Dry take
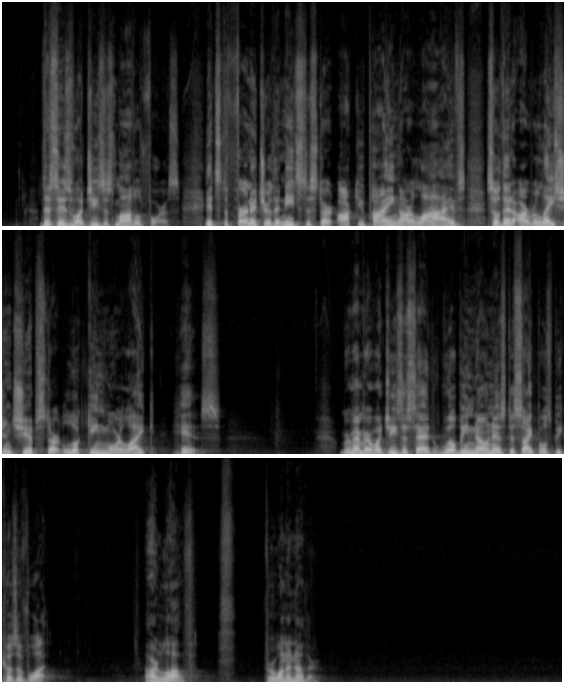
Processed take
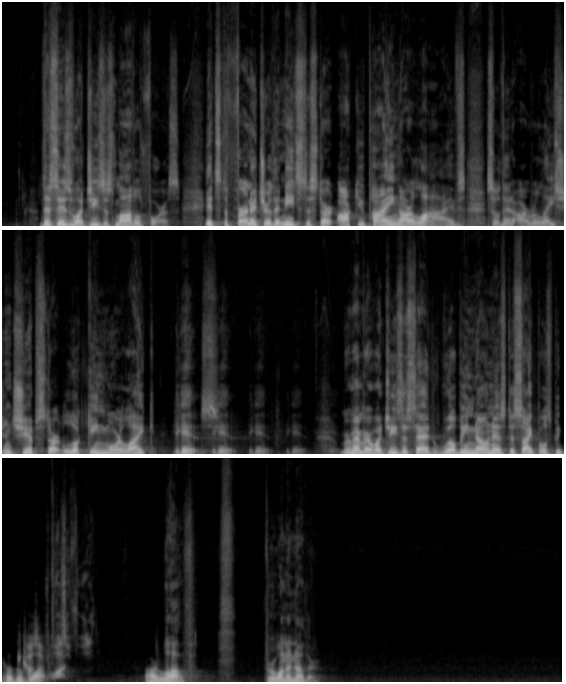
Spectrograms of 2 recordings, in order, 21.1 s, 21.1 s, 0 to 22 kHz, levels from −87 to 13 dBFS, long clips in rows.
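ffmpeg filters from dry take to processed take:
ffmpeg -i in.wav -filter_complex "[0:a]asettb=1/sr,asplit=3[link_01][link_02][link_03];[link_01]atrim=end=5.304[link_04];[link_02]atrim=start=5.3:end=7.06,asetpts=PTS-STARTPTS,afade=type=in:duration=0.004:curve=qsin,afade=type=out:start_time=1.756:duration=0.004:curve=qsin,acompressor=threshold=-29dB:ratio=5:attack=3.2:release=140:knee=1:detection=peak[link_05];[link_03]atrim=start=7.056[link_06];[link_04][link_05]acrossfade=duration=0.004:curve1=hsin:curve2=qsin[link_07];[link_07][link_06]acrossfade=duration=0.004:curve1=qsin:curve2=hsin,asplit=2[link_08][link_09];[link_09]afade=type=in:start_time=8.73:duration=0.01,afade=type=out:start_time=9.5:duration=0.01,aecho=0:1:460|920|1380|1840|2300:0.334965|0.150734|0.0678305|0.0305237|0.0137357[link_10];[link_08][link_10]amix=inputs=2:normalize=0,asettb=1/sr,asplit=3[link_11][link_12][link_13];[link_11]atrim=end=13.984[link_14];[link_12]atrim=start=13.98:end=16.08,asetpts=PTS-STARTPTS,afade=type=in:duration=0.004:curve=qsin,afade=type=out:start_time=2.096:duration=0.004:curve=qsin,acrossover=split=970|4200[link_15][link_16][link_17];[link_16]adelay=260[link_18];[link_17]adelay=610[link_19];[link_15][link_18][link_19]amix=inputs=3:normalize=0,atrim=end_sample=92610[link_20];[link_13]atrim=start=16.076[link_21];[link_14][link_20]acrossfade=duration=0.004:curve1=hsin:curve2=qsin[link_22];[link_22][link_21]acrossfade=duration=0.004:curve1=qsin:curve2=hsin" out.wav

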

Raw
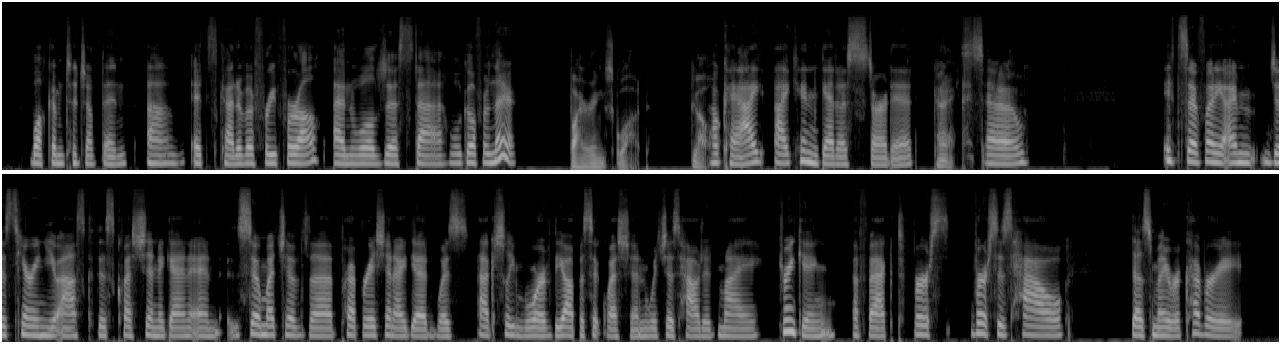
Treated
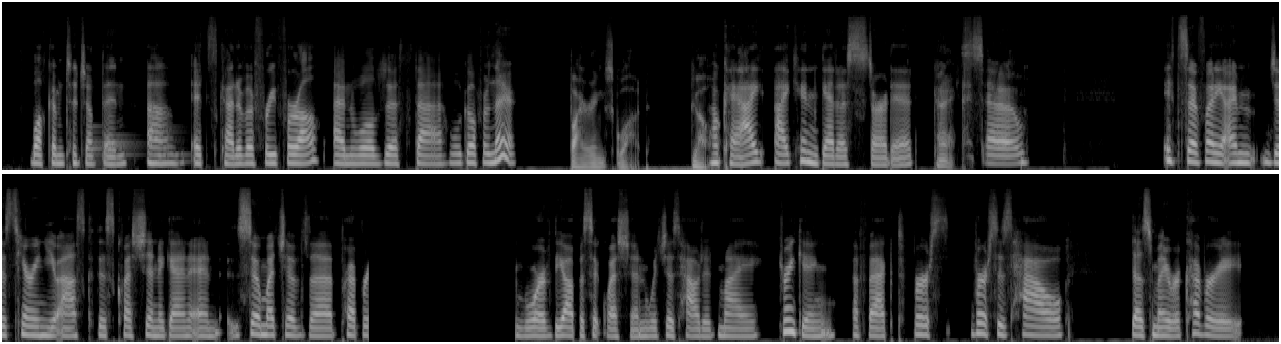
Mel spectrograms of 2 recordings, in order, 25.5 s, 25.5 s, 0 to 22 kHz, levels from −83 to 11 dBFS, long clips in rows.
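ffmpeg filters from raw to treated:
ffmpeg -i in.wav -filter_complex "[0:a]asettb=1/sr,asplit=3[link_01][link_02][link_03];[link_01]atrim=end=0.834[link_04];[link_02]atrim=start=0.83:end=1.94,asetpts=PTS-STARTPTS,afade=type=in:duration=0.004:curve=qsin,afade=type=out:start_time=1.106:duration=0.004:curve=qsin,bandreject=frequency=75.56:width_type=h:width=4,bandreject=frequency=151.12:width_type=h:width=4,bandreject=frequency=226.68:width_type=h:width=4,bandreject=frequency=302.24:width_type=h:width=4,bandreject=frequency=377.8:width_type=h:width=4,bandreject=frequency=453.36:width_type=h:width=4,bandreject=frequency=528.92:width_type=h:width=4,bandreject=frequency=604.48:width_type=h:width=4,bandreject=frequency=680.04:width_type=h:width=4,bandreject=frequency=755.6:width_type=h:width=4,bandreject=frequency=831.16:width_type=h:width=4,bandreject=frequency=906.72:width_type=h:width=4,bandreject=frequency=982.28:width_type=h:width=4,bandreject=frequency=1057.84:width_type=h:width=4[link_05];[link_03]atrim=start=1.936[link_06];[link_04][link_05]acrossfade=duration=0.004:curve1=hsin:curve2=qsin[link_07];[link_07][link_06]acrossfade=duration=0.004:curve1=qsin:curve2=hsin,asettb=1/sr,asplit=3[link_08][link_09][link_10];[link_08]atrim=end=3.114[link_11];[link_09]atrim=start=3.11:end=4.78,asetpts=PTS-STARTPTS,afade=type=in:duration=0.004:curve=qsin,afade=type=out:start_time=1.666:duration=0.004:curve=qsin,adynamicsmooth=sensitivity=1:basefreq=2900[link_12];[link_10]atrim=start=4.776[link_13];[link_11][link_12]acrossfade=duration=0.004:curve1=hsin:curve2=qsin[link_14];[link_14][link_13]acrossfade=duration=0.004:curve1=qsin:curve2=hsin,asettb=1/sr,asplit=3[link_15][link_16][link_17];[link_15]atrim=end=5.904[link_18];[link_16]atrim=start=5.9:end=7.17,asetpts=PTS-STARTPTS,afade=type=in:duration=0.004:curve=qsin,afade=type=out:start_time=1.266:duration=0.004:curve=qsin,asubboost=boost=8:cutoff=190[link_19];[link_17]atrim=start=7.166[link_20];[link_18][link_19]acrossfade=duration=0.004:curve1=hsin:curve2=qsin[link_21];[link_21][link_20]acrossfade=duration=0.004:curve1=qsin:curve2=hsin,asettb=1/sr,asplit=3[link_22][link_23][link_24];[link_22]atrim=end=9.754[link_25];[link_23]atrim=start=9.75:end=10.19,asetpts=PTS-STARTPTS,afade=type=in:duration=0.004:curve=qsin,afade=type=out:start_time=0.436:duration=0.004:curve=qsin,highpass=300[link_26];[link_24]atrim=start=10.186[link_27];[link_25][link_26]acrossfade=duration=0.004:curve1=hsin:curve2=qsin[link_28];[link_28][link_27]acrossfade=duration=0.004:curve1=qsin:curve2=hsin,asettb=1/sr,asplit=3[link_29][link_30][link_31];[link_29]atrim=end=19.194[link_32];[link_30]atrim=start=19.19:end=22.97,asetpts=PTS-STARTPTS,afade=type=in:duration=0.004:curve=qsin,afade=type=out:start_time=3.776:duration=0.004:curve=qsin,highshelf=frequency=3600:gain=-7.5[link_33];[link_31]atrim=start=22.966[link_34];[link_32][link_33]acrossfade=duration=0.004:curve1=hsin:curve2=qsin[link_35];[link_35][link_34]acrossfade=duration=0.004:curve1=qsin:curve2=hsin,asplit=3[link_36][link_37][link_38];[link_36]atrim=end=16.43,asetpts=PTS-STARTPTS,afade=type=out:start_time=16.426:duration=0.004:curve=hsin[link_39];[link_37]atrim=start=16.43:end=17.9,asetpts=PTS-STARTPTS,volume=0[link_40];[link_38]atrim=start=17.9,asetpts=PTS-STARTPTS,afade=type=in:duration=0.004:curve=hsin[link_41];[link_39][link_40][link_41]concat=n=3:v=0:a=1" out.wav

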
